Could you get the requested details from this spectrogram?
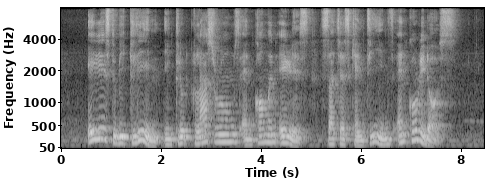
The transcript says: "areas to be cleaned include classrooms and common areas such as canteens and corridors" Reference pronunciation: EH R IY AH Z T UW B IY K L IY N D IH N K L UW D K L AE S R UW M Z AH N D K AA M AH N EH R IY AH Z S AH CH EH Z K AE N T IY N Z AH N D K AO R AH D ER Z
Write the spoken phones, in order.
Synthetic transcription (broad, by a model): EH R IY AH S T UW B IY K L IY N IH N K L UW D K L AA S R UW M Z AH N K AA M AH N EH R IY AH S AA CH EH S K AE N T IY N S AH N K AO R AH D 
